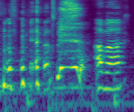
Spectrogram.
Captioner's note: laughing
